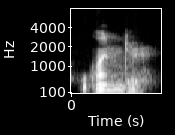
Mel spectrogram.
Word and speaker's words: wonder: Wander with the open sound, ah, wah, wander, and wonder with the closed sound, wonder.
